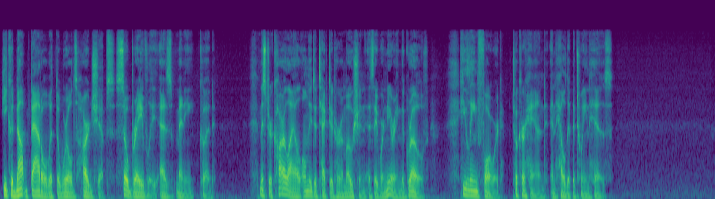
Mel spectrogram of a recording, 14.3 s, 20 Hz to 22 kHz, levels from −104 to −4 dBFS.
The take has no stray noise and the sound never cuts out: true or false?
true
